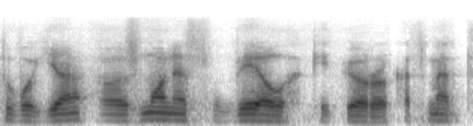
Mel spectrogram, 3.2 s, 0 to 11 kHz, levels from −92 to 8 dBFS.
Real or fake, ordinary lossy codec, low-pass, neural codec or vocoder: fake; AAC, 32 kbps; 7.2 kHz; codec, 16 kHz, about 1 kbps, DyCAST, with the encoder's durations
